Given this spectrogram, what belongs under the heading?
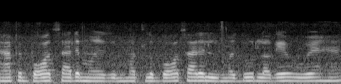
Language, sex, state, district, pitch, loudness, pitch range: Hindi, male, Bihar, Saran, 160 Hz, -16 LUFS, 155-165 Hz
